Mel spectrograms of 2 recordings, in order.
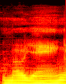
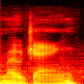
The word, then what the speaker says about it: Mojang: 3 different mob hopefuls, which Mojang or Mojang, depending on where you are and how you want to pronounce it, I suppose, has begun introducing today.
